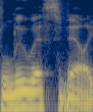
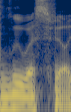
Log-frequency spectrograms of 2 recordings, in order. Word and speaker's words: Louisville: Louisville, that's Lewisville. You're not pronouncing the the S in it. Okay, it's it's Lewisville.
